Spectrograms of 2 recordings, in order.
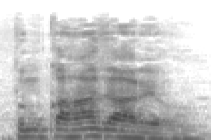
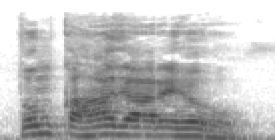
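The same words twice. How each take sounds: First: It is said at medium level, a bit louder. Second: It is said high and loud.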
